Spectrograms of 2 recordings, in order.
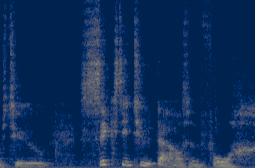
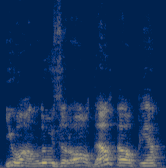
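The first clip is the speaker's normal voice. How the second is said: loud teasing; 7 semitones higher, 7 dB louder, faster than usual. Real, not acted. Teasing retort to viewer question.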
